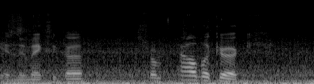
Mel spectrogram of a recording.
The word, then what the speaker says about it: Albuquerque: And then our newer Jody in New Mexico is from Albuquerque. How do we pronounce that? Albuquerque.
